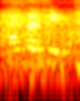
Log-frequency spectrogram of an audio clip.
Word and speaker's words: handkerchief: chief हैंकरचीफ, handkerchief D silent.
